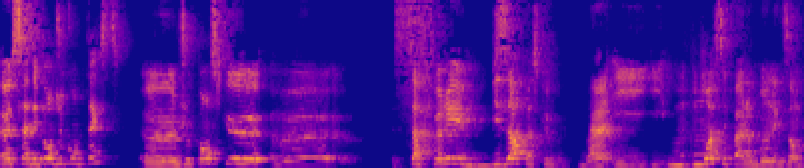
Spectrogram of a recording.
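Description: The woman's voice sits fairly high, with ordinary pitch variation. She speaks at a very slow pace. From Réunion. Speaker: Réunion local sharing her culture. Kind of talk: casual chat.

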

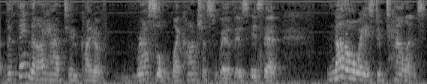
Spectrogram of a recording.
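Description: A woman speaks at a fairly slow pace with lively intonation and a medium pitch. Noticeable background noise sits behind her. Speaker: voice-over artist and actress. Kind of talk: casual chat.

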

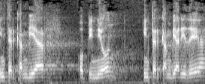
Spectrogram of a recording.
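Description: There is noticeable background noise. Through it, a man speaks at a very slow pace. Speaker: business coach. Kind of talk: motivational talk. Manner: animated.

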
